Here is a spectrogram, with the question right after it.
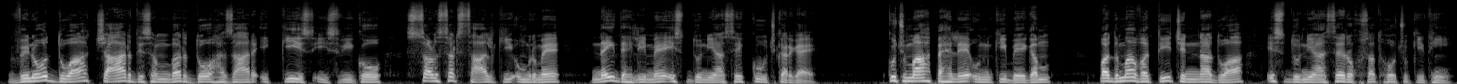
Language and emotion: Urdu, neutral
